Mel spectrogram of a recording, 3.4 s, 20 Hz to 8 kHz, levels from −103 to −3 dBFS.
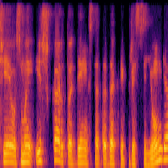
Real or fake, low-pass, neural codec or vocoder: real; 7.2 kHz; none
